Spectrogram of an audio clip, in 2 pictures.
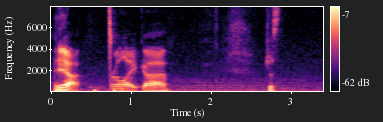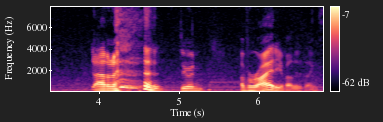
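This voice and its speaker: A young man chats as a comedy guest on a live show. He talks in halting, rambling bursts and pokes fun at himself, with faint ambience in the background. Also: on the high side, animated, a bit bright, a little hiss or hum. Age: young adult. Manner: halting, rambling, self-deprecating. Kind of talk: live talk-show interview.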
